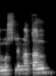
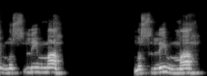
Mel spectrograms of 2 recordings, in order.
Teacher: ہم وہاں رک رہے ہیں، تو پھر ہم کیا کریں گے، اس تا کو ساکن بھی کر دیں گے اور پڑھتے ہوئے اس کو ہا کی آواز میں بدل دیں گے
